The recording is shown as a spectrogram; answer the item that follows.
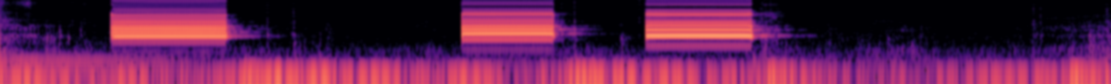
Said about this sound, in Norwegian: Jeg har fått meg et lite instrument. Og det kalles for automatone.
